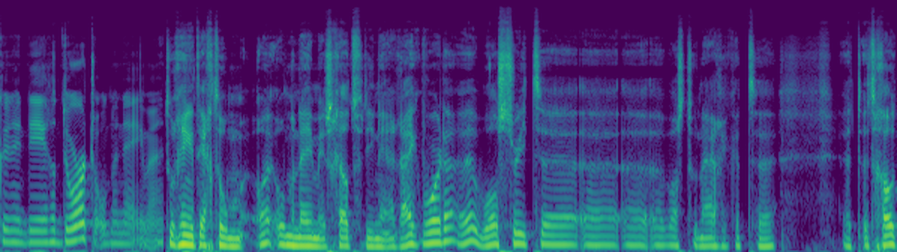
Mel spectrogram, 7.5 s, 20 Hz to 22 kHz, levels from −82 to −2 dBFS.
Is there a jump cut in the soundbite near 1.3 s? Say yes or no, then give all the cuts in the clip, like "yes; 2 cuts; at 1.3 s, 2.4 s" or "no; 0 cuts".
yes; 1 cut; at 1.3 s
